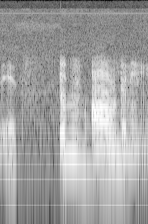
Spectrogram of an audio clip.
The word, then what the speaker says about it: Albany: It's not Albany, is it? It's Albany.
